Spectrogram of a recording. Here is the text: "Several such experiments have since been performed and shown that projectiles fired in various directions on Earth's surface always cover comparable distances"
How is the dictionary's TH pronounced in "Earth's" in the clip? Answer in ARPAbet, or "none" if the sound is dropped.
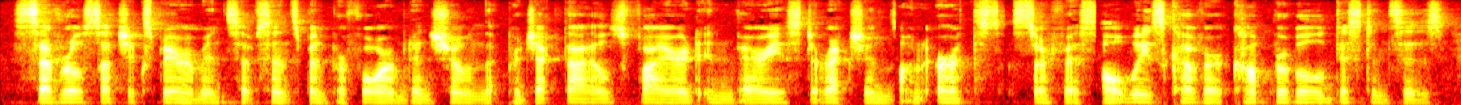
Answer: TH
